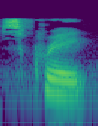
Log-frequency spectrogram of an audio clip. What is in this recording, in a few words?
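"scree", English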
